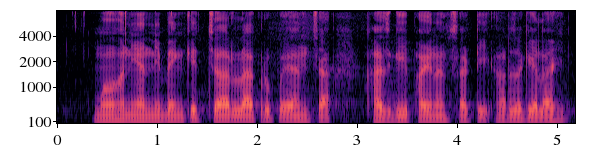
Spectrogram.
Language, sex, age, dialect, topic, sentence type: Marathi, male, 18-24, Standard Marathi, banking, statement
